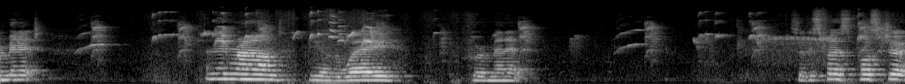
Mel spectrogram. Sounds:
rodents

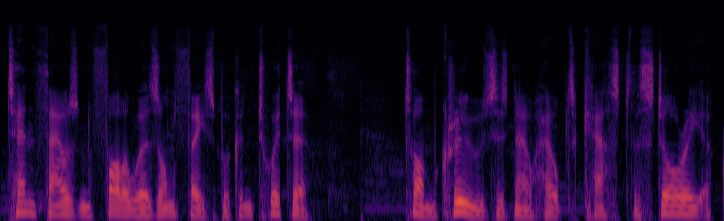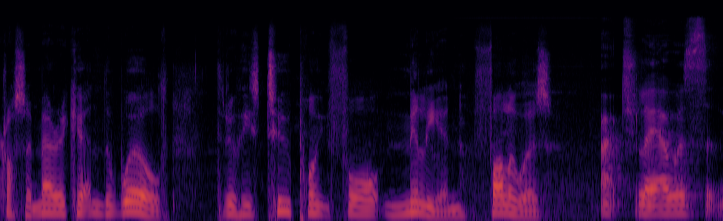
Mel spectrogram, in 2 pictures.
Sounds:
speech

